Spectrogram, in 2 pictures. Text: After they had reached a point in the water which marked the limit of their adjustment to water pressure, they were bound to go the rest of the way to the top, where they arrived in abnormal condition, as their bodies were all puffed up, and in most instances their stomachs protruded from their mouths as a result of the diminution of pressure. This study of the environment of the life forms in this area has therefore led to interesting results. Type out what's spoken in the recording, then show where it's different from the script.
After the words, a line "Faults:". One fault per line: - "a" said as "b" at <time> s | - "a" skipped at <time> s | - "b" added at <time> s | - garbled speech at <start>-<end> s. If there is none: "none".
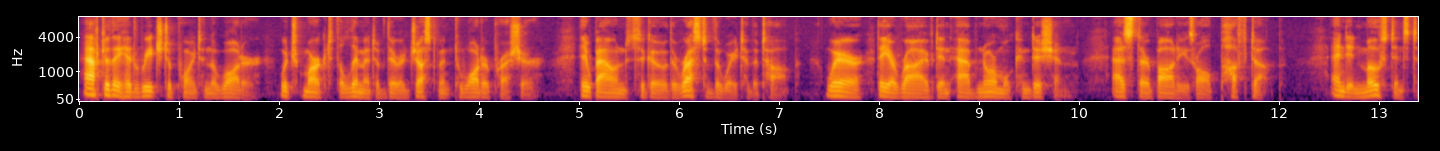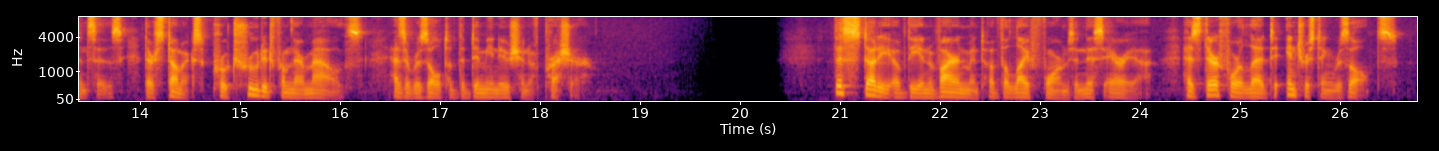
After they had reached a point in the water which marked the limit of their adjustment to water pressure, they bound to go the rest of the way to the top, where they arrived in abnormal condition, as their bodies all puffed up, and in most instances their stomachs protruded from their mouths as a result of the diminution of pressure. This study of the environment of the life forms in this area has therefore led to interesting results.
Faults:
- "were" skipped at 5.1 s
- "were" skipped at 11.2 s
